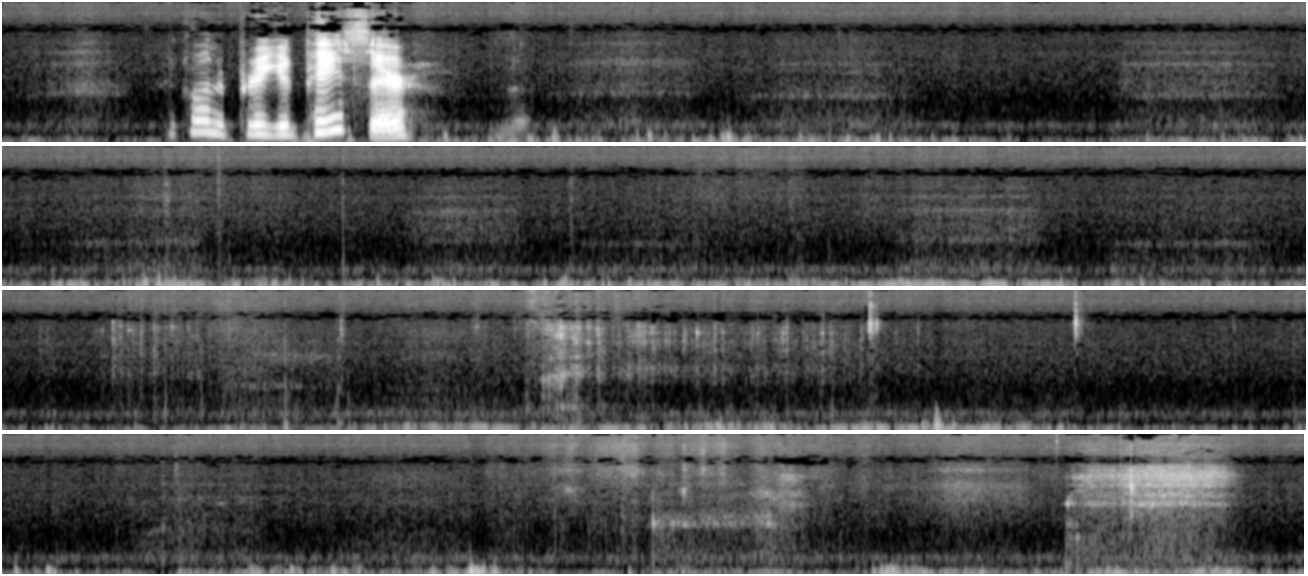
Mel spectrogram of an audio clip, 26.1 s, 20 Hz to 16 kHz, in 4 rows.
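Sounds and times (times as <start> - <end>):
wind buffeting microphone: 1.5 - 5.0, 5.8 - 13.2, 14.1 - 18.6, 19.5 - 23.2, 23.8 - 25.8.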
